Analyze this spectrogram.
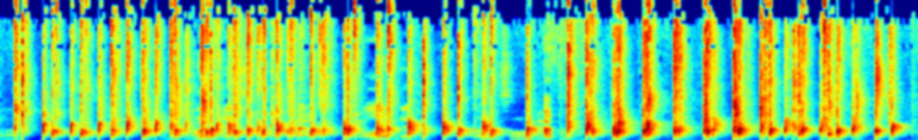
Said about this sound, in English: Let's just you know, clap it up.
